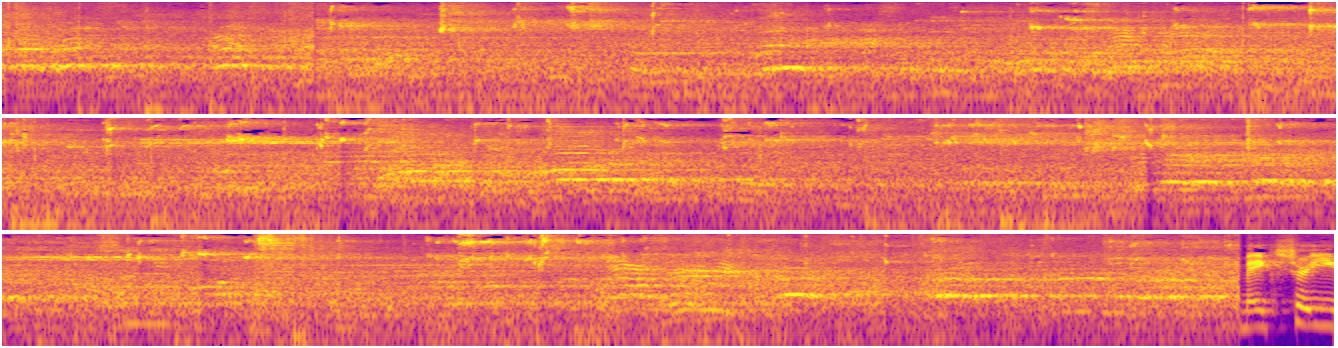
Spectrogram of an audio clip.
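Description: Live basketball game sound in a gym: a ball dribbled and bouncing on a hardwood court amid the echoing chatter of players and spectators in a large hall. The game sound cuts off suddenly near the end.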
